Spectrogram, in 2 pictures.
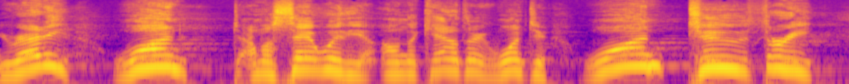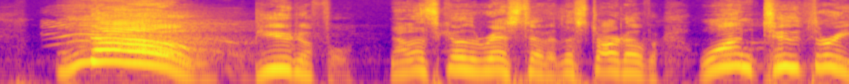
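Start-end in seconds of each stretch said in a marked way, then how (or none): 4.5-5.2 furious, very loud, high-pitched angry shout. Leading a congregation in saying no to the enemy: angry forceful shout. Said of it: "say it like you're ticked off, mad at the enemy".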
